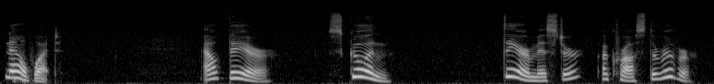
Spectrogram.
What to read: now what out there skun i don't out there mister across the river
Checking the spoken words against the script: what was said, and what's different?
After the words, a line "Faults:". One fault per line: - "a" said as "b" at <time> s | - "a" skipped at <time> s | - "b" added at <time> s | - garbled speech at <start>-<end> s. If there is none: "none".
now what out there skun there mister across the river
Faults:
- "i don't out" skipped at 3.9 s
